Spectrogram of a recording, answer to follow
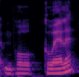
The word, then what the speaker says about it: Mpho Khoele: So, with no further ado, today's guest, I'm delighted to be joined by Mpho Khoele. Did I pronounce that right?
